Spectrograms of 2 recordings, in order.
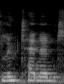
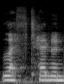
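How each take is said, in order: First: It is said with a French pronunciation. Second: It is said with an English pronunciation. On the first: "instead of" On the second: "they like deliberately pronounce them wrong"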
